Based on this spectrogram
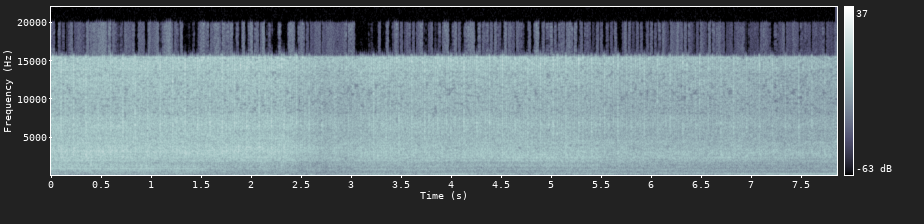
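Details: Hyundai Genesis 3.8L on first start-up, possibly after an engine swap: fast, uneven metallic rattle over a busy idle just after start-up, roughly four a second; cause undetermined.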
